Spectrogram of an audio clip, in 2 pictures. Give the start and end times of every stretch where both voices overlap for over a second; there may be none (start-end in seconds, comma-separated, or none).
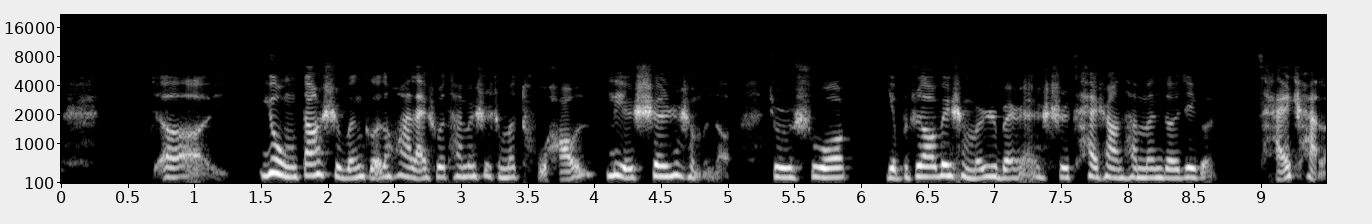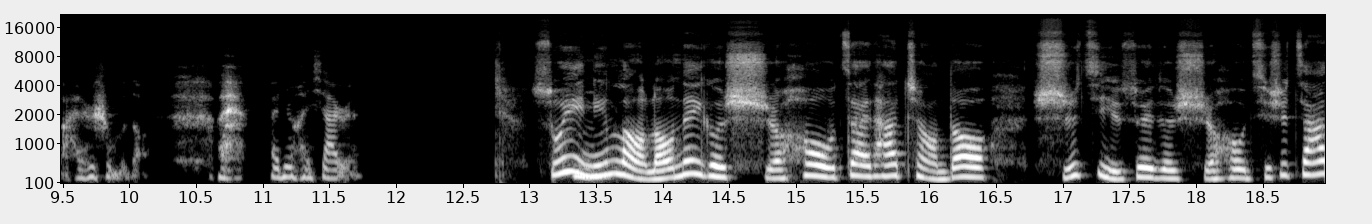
none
